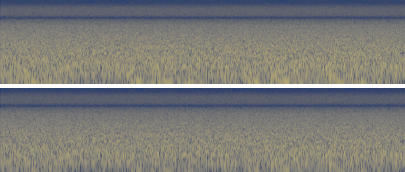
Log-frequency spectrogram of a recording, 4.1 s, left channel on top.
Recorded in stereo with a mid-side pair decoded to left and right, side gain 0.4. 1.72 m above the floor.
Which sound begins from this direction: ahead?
Running water, at 0.0 s.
